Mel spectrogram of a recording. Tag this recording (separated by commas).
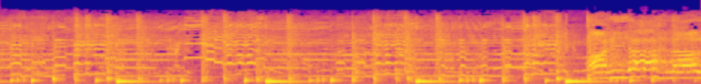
Folk music, Speech, Middle Eastern music, Dance music, Traditional music, Music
